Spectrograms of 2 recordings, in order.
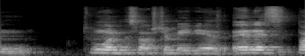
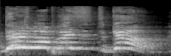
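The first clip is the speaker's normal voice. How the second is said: much higher, louder snap; snapping; 9 dB louder than usual. Retold or imitated. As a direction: lose patience and blurt it out. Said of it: "that's how they snapped in the end".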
